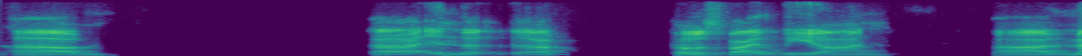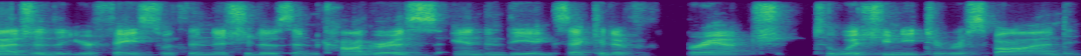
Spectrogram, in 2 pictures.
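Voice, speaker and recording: A man moderating a webinar panel over a video call, reading out questions in a measured way with hesitant uhs. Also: low voice, pushed and bright, low-quality recording.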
